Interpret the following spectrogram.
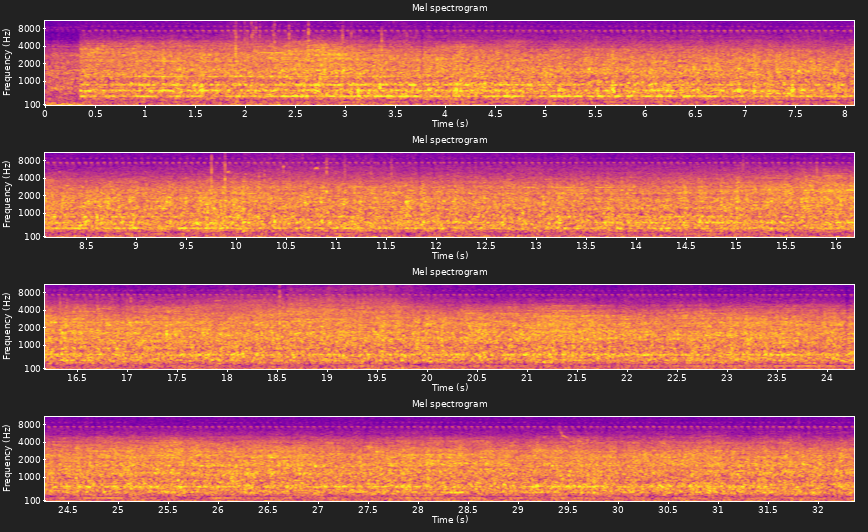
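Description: SOO Line diesel locomotives hauling a freight train, their engines droning steadily over the continuous rumble of the train.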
